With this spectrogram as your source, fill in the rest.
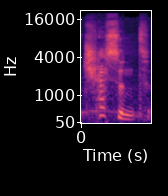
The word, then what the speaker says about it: Cheshunt: We're here in Cheshunt today.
